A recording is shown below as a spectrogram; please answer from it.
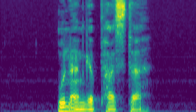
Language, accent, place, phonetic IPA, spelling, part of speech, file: German, Germany, Berlin, [ˈʊnʔanɡəˌpastɐ], unangepasster, adjective, De-unangepasster.ogg
- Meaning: 1. comparative degree of unangepasst 2. inflection of unangepasst: strong/mixed nominative masculine singular 3. inflection of unangepasst: strong genitive/dative feminine singular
